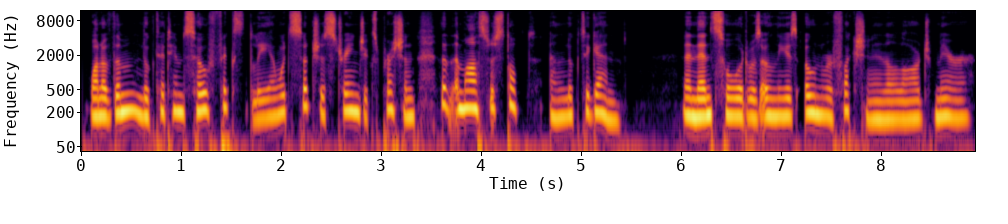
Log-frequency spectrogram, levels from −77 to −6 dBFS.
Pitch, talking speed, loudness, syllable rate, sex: 185 Hz, 230 wpm, -19 LUFS, 6.4 syllables/s, female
